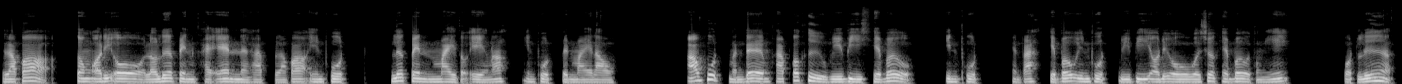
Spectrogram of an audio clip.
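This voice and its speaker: A man giving an instructional, step-by-step software tutorial in a casual and polite way. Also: mid-range voice, steady tone, unhurried. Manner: instructional, frequent polite particles. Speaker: tutorial host.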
